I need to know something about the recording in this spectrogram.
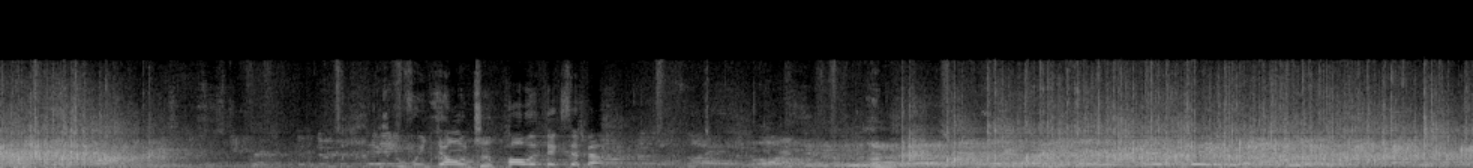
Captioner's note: some Applause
